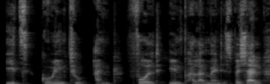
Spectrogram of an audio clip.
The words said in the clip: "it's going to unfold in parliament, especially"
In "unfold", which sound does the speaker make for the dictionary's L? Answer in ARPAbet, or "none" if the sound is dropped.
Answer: L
